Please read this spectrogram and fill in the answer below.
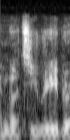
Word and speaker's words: Moti Reber: Our next uh our next confery is Rabbi Modi Reber. I'm sorry if I've uh butchered your name, sir. First shot. Good. even did the German pronunciation of the RI.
